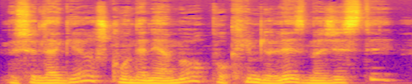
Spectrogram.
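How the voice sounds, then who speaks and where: A man's voice: medium pitch, big pitch swings, fast, mellow, husky. A man voicing an older nobleman in a storybook, firm and earnest. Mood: shocked. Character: older nobleman, shocked and resolute.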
